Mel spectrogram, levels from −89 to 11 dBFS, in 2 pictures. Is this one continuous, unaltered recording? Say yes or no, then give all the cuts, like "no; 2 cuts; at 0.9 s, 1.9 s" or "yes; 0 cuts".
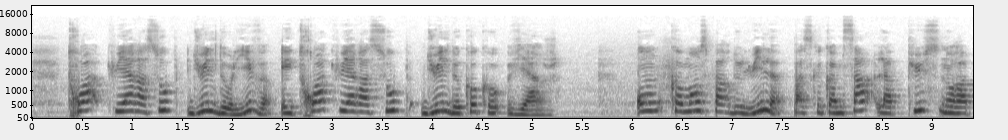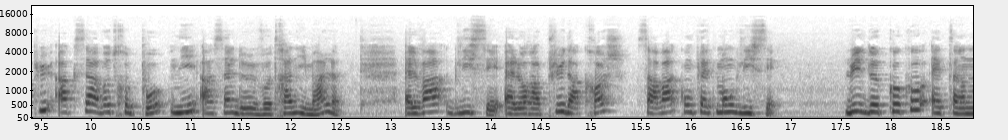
no; 1 cut; at 6.1 s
